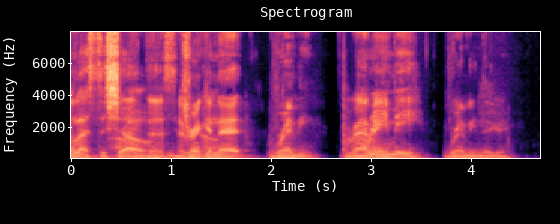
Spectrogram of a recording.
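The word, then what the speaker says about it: Rémy: of uh Remy Remy Remy the accent on the e pipe this is like I should extend in the e that's that Kansas City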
